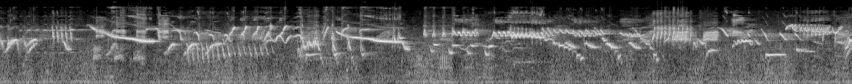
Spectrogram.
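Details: Therapy training track of Asian pied starling song against mountain nature sounds: rapid sequences of rising and falling whistles, harsh squawks and trilled chatter, overlapping almost without a break for over eight seconds.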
